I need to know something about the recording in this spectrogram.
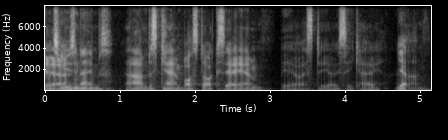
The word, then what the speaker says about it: Cam Bostock: Just Cam Bostock, CAMBOSTOCK. Yeah. Not Cambo.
